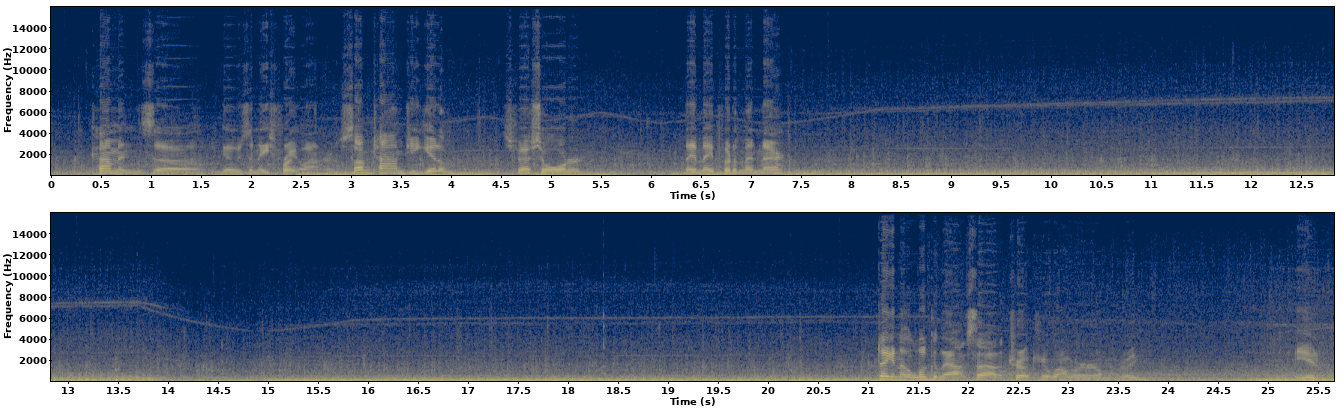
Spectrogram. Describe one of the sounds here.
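A truck engine drones steadily as the truck drives.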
